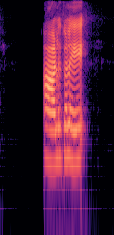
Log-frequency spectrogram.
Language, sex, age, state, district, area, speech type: Malayalam, female, 30-45, Kerala, Wayanad, rural, spontaneous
